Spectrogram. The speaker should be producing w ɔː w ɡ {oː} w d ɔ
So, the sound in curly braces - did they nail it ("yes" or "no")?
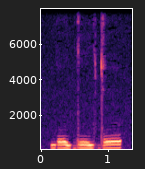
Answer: yes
